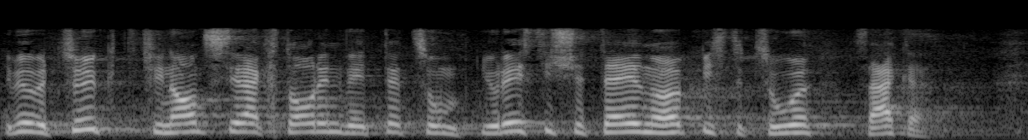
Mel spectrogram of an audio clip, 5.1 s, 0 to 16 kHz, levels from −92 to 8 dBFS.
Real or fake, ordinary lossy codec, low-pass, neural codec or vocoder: real; AAC, 64 kbps; 7.2 kHz; none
